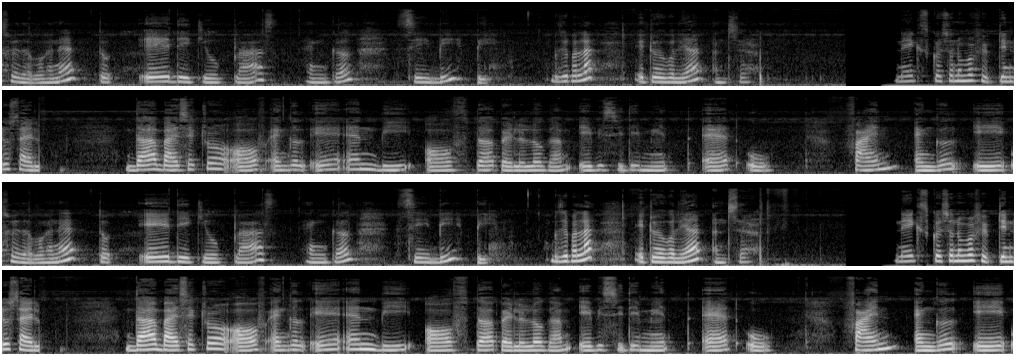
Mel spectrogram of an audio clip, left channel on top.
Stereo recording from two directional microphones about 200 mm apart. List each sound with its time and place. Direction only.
0.0 s speech: 25° right (ahead or behind)
8.9 s speech: 25° right (ahead or behind)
